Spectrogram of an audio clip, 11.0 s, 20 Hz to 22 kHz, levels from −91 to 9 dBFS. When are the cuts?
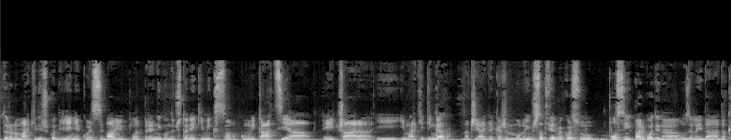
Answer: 0:01.2

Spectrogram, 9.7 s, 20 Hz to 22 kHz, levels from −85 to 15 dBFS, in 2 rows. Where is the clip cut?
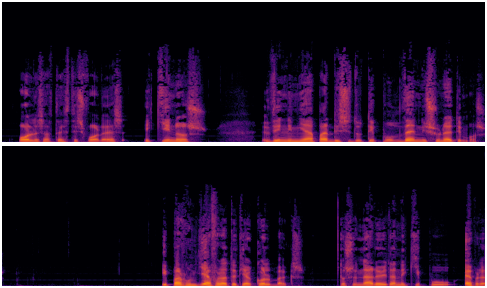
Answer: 0:06.3
0:07.9

